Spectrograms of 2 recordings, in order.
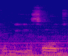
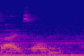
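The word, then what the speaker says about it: Wiesel: Eli visel um or it's spelled weasel pronounced wiled um it's born in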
